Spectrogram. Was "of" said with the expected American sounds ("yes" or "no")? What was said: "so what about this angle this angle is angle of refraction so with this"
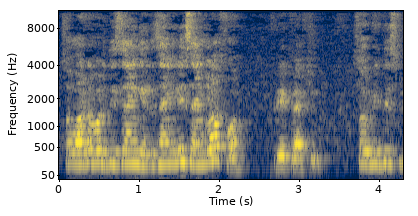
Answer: no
